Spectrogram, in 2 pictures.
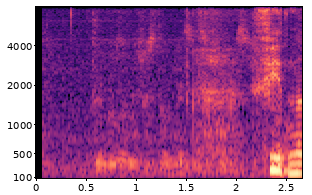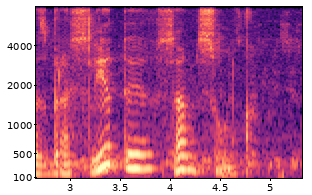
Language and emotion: Russian, neutral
